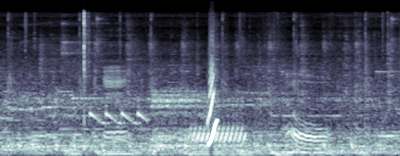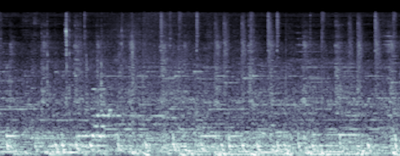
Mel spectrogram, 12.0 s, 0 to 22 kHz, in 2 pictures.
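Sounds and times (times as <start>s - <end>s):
falling blips: 1.3s - 3.8s
rising boing sweep: 2.0s - 3.9s.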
